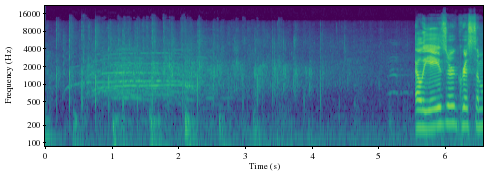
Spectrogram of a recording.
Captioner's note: crowd clapping; crowd cheering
